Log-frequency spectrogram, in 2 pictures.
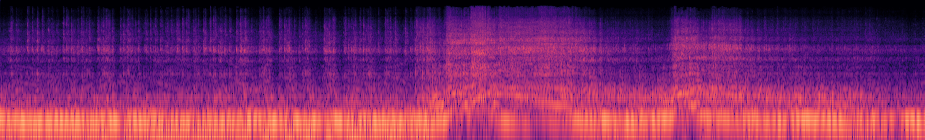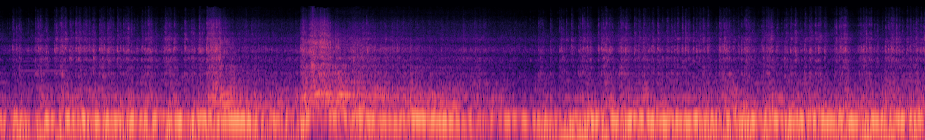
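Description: Car engine idling steadily, revved up and back down four times: a longer rev about five seconds in, then short blips near seven, eleven and twelve seconds in.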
